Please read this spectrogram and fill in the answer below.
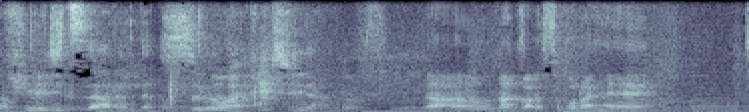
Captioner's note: laughs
